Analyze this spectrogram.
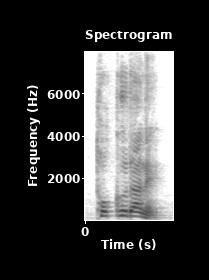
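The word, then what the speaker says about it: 特種: 토크다네. 종자의 훈독은 타네라 그래서 어떠한 씨앗을 말하기도 하는 종자죠. 그 타네에서 특종을 말할 때는 토크다네로 온다는 거.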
